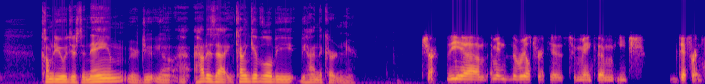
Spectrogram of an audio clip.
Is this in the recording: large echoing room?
no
